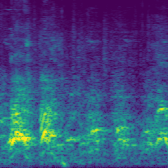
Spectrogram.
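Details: Two sharp barks in quick succession at a husky kennel, followed by fainter overlapping dog voices fading into the background.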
